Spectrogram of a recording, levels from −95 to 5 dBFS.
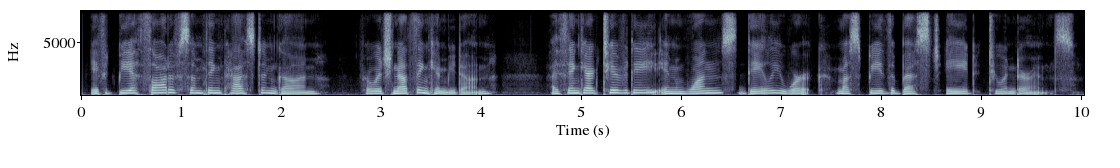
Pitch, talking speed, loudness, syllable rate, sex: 200 Hz, 180 wpm, -17 LUFS, 4.7 syllables/s, female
